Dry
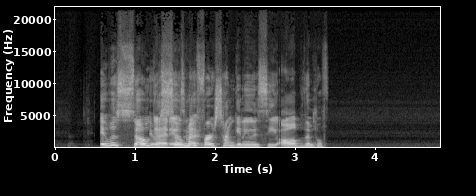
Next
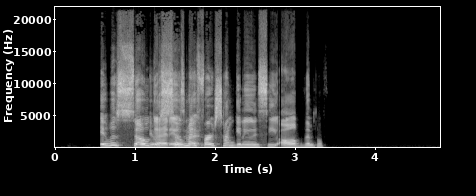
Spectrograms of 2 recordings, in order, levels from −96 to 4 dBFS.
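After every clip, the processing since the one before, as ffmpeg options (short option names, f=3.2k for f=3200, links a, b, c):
-filter_complex "[0:a]anlmdn=25.1,lowshelf=f=160:g=-6,acrossover=split=5800[a][b];[b]dynaudnorm=f=120:g=9:m=12.5dB[c];[a][c]amix=inputs=2:normalize=0"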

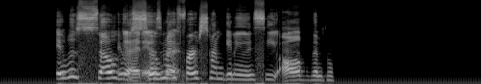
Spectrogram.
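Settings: -af "aeval=exprs='if(lt(val(0),0),0.708*val(0),val(0))':c=same,aeval=exprs='val(0)+0.00178*(sin(2*PI*60*n/s)+sin(2*PI*2*60*n/s)/2+sin(2*PI*3*60*n/s)/3+sin(2*PI*4*60*n/s)/4+sin(2*PI*5*60*n/s)/5)':c=same,volume=-3dB"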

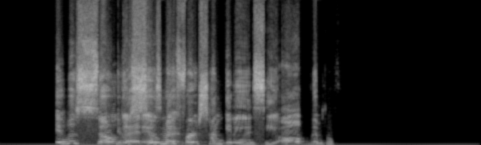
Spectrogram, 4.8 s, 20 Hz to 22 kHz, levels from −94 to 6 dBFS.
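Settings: -filter_complex "[0:a]asoftclip=type=tanh:threshold=-13dB,crystalizer=i=2.5:c=0,asplit=2[a][b];[b]adelay=9.2,afreqshift=1[c];[a][c]amix=inputs=2:normalize=1,volume=-8dB"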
